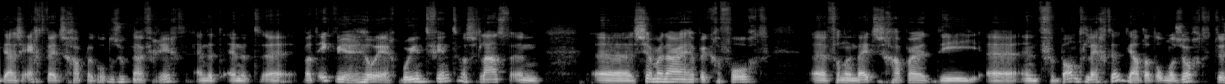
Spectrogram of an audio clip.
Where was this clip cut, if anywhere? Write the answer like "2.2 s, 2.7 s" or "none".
none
